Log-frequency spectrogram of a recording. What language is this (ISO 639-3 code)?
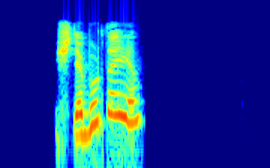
tur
